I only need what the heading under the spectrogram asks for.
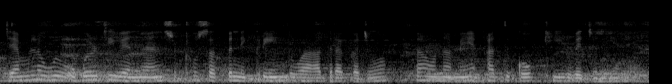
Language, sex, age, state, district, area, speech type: Sindhi, female, 60+, Delhi, South Delhi, urban, spontaneous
